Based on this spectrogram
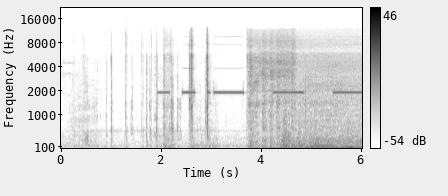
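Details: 2004 Toyota Corolla that cranked but wouldn't start, after the EFI fuel pump relay was tested and put back: a few clicks and chimes, then the engine cranks briefly, catches at once and settles into an even, steady idle.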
